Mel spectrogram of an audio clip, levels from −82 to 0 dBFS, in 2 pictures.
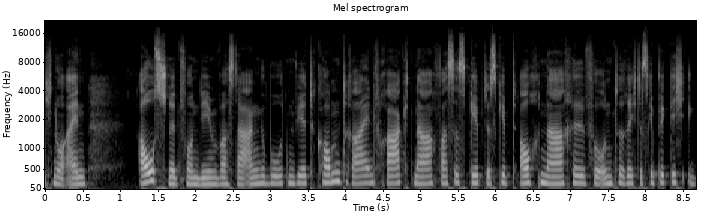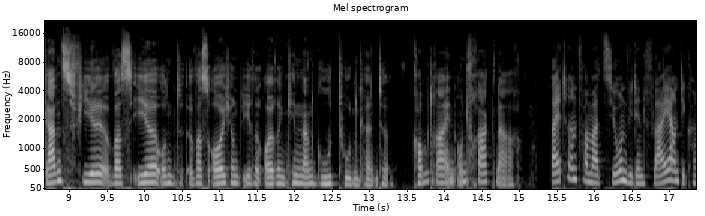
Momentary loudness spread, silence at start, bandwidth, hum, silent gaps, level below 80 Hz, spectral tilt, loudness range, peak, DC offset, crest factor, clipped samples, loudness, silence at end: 9 LU; 0 s; 18.5 kHz; none; none; -60 dBFS; -3.5 dB/octave; 6 LU; -8 dBFS; 0.2%; 24 dB; under 0.1%; -30 LUFS; 0 s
